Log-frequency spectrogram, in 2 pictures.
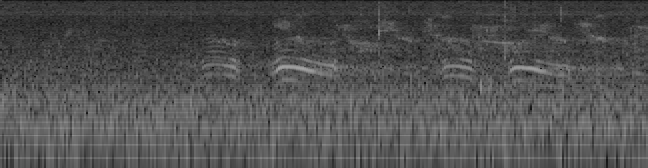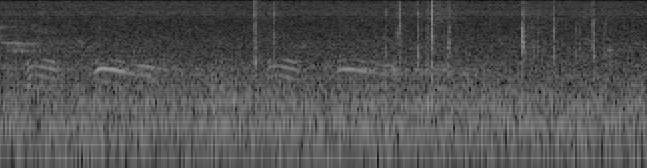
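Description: A bird calling outdoors: a series of short calls, each rising then falling in pitch, for several seconds, over a steady low background hum. A few faint sharp clicks follow near the end.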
